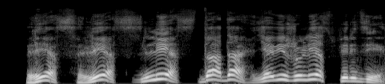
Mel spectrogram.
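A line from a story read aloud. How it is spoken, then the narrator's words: Shouting. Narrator (Russian): закричал Ян, на самом деле ничего не видя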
